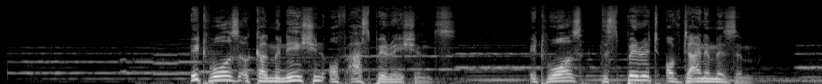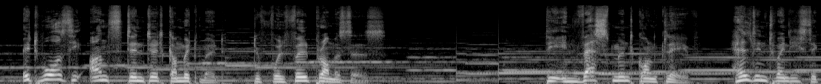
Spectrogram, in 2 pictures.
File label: Odisha Eng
